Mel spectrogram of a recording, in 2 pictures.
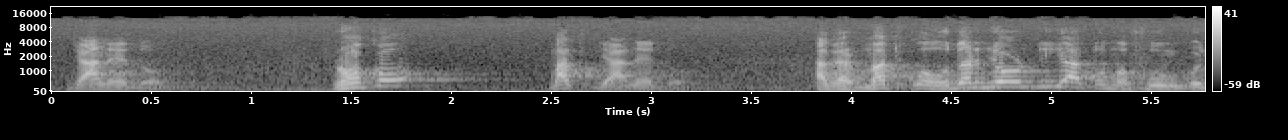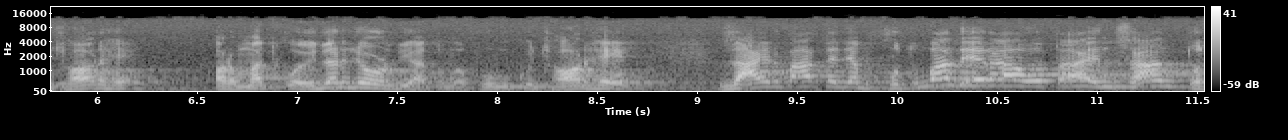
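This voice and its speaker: An older man lectures as a Quran teacher, his pitch lifting and falling with lively emphasis. He explains patiently and slows down to recite verses. A faint hiss of background noise sits under his voice. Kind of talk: religious lecture.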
